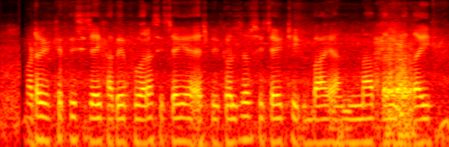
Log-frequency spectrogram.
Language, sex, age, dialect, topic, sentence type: Bhojpuri, male, 18-24, Northern, agriculture, question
